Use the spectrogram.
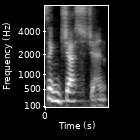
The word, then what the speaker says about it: suggestion: Okay, so that double G, please pronounce suggestion.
